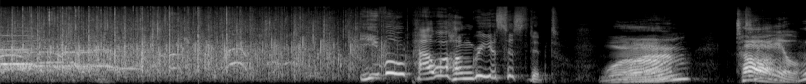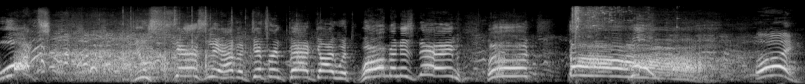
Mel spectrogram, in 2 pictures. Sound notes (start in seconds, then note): 13.7 glass shatters; 13.8 screams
